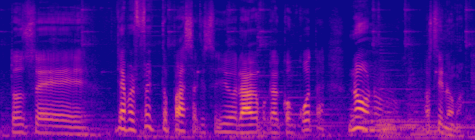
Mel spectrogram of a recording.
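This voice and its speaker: A man's voice: a little high, moderate pace. Chilean guy in his middle years spinning a comic story, voice jumping all over, acts out the other people, music under it. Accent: Chilean Spanish. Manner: animated, acts out dialogue and sound effects. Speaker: comedian guest. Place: TV studio.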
